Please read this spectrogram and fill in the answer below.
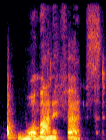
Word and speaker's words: Womanifest: So just for clarity, it's Womanifest. So it's a spin on manifesting in a weird way, right?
